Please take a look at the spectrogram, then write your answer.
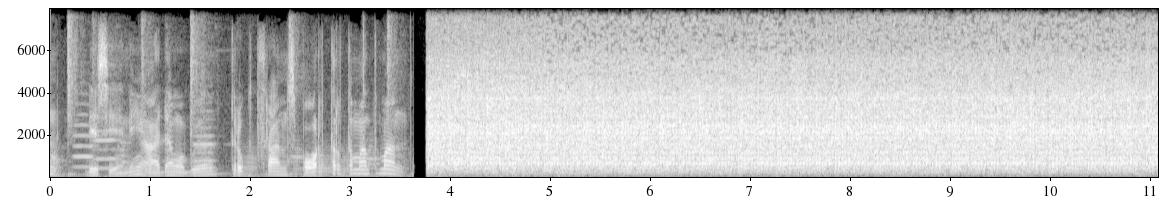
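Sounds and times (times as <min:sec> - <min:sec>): truck engine running: 0:03.8 - 0:11.0.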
